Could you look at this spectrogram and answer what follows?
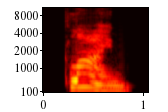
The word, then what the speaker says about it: climb: Climb. Pois é, essa palavra é escrita com B, mas a gente não vai pronunciar esse B, ou ele é quase imperceptível, ok? – Então, de novo crime E crime, crime.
